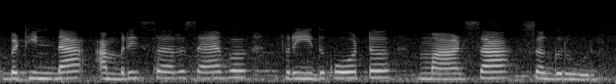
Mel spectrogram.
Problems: background sounds at intervals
